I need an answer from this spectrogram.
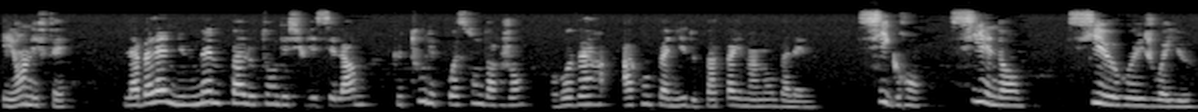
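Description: A woman reads a children's story in a gentle, expressive way. Her voice sits slightly high. The recording is dull and lo-fi. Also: measured pace.

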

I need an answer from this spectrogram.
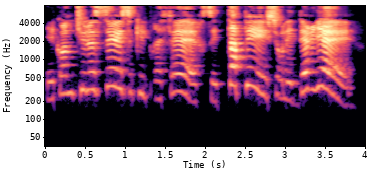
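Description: A woman voicing a scheming, bossy old witch in a storybook, with a cackling, drawn-out delivery. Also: high-pitched, animated, sharp tone, voice pushed up, heavily acted. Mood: scolding.

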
